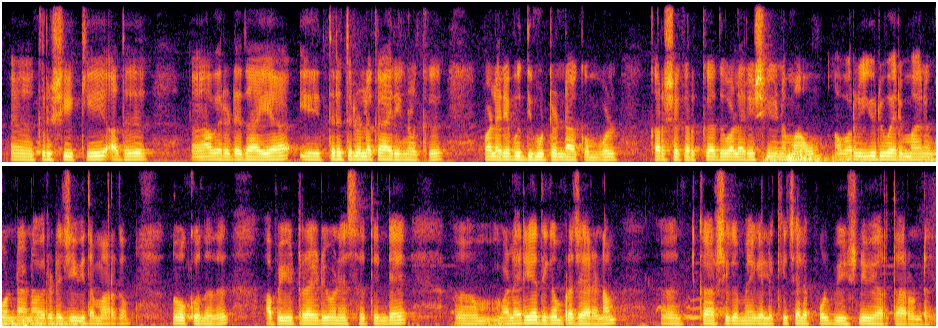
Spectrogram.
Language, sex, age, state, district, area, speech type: Malayalam, female, 45-60, Kerala, Palakkad, rural, spontaneous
